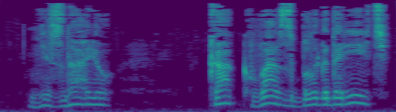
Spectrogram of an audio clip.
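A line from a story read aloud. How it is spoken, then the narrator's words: Trembling voice. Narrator (Russian): дрожащим голосом сказал Рон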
